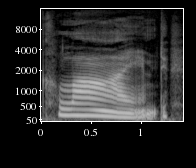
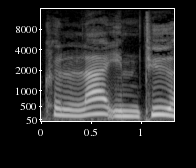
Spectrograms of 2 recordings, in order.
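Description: First: It is said as a single syllable. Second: It has an extra vowel sound after the d. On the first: The speaker calls it right. "이건 이름절이에요. climbed 천천히 하나로 발음하셔야 되죠" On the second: The speaker calls it wrong. "climbed 하고 드를 하나 더 발음하시는데요. 그러면 안 되고"

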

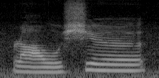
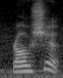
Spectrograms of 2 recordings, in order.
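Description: First: The word is said slowly. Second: The word is said fast.

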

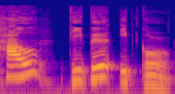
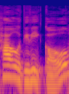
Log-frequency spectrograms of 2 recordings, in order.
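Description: First: The phrase is said slowly and carefully. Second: The phrase is said quickly and run together. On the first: "다시 천천히" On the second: "좀 빨리 발음하면"

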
